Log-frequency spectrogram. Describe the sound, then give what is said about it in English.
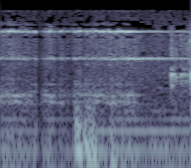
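A telephone rings in the evening at an FBI field office with a sustained, shrill, bell-like tone that holds steady for the full two seconds. No one speaks. “Later that evening, at the FBI field office for that area, Special Agent Jim Taylor is finishing a report when his phone rings.”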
